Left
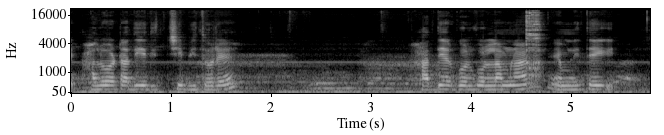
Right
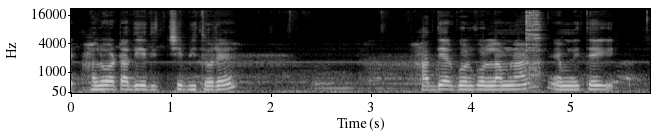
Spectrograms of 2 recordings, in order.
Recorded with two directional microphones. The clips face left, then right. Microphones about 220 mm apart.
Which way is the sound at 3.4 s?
50° right (ahead or behind).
